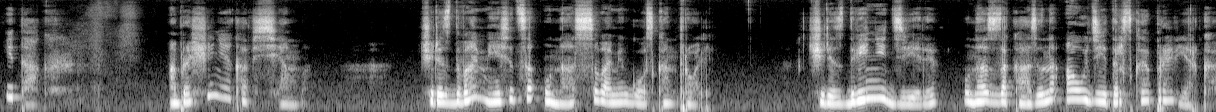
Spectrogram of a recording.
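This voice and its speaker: A young woman voicing a stern, sharp-tongued female office boss in an ASMR roleplay, whispering softly close to the mic. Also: a little high, expressive, measured pace, husky. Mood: stern, sarcastic. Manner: scolding and sarcastic to staff.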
